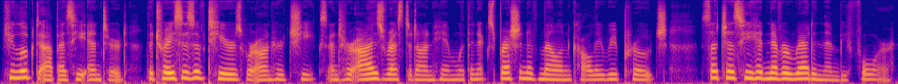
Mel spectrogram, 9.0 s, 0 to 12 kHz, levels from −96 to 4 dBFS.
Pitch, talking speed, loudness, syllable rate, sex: 205 Hz, 235 wpm, -19 LUFS, 6.0 syllables/s, female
